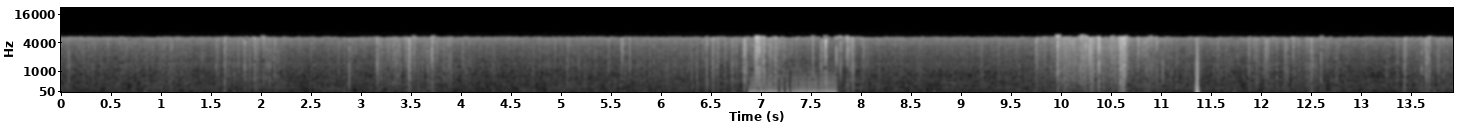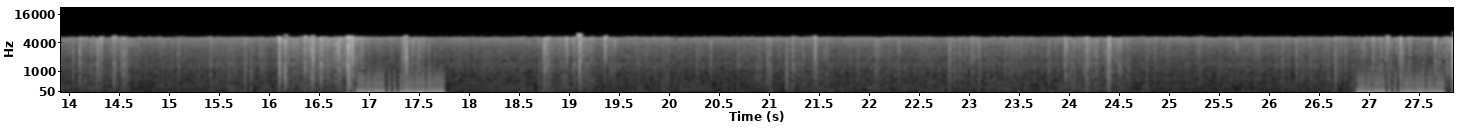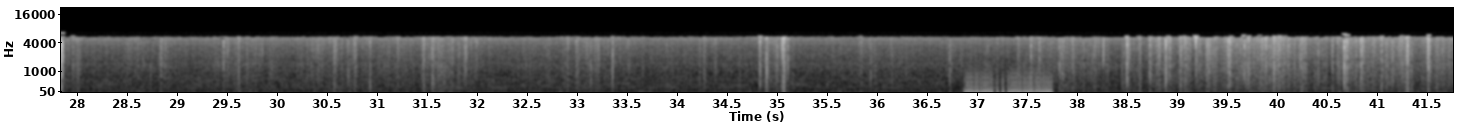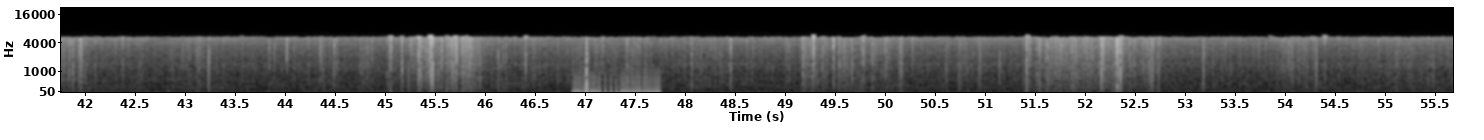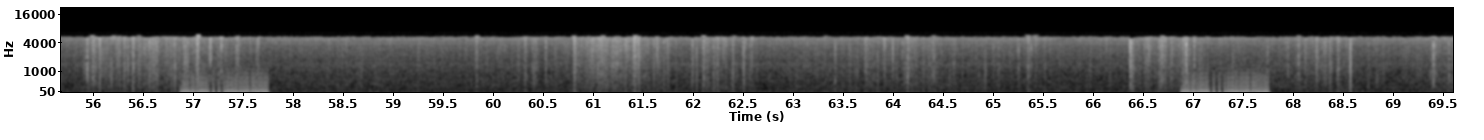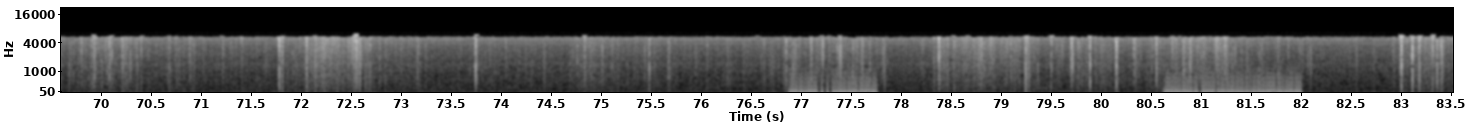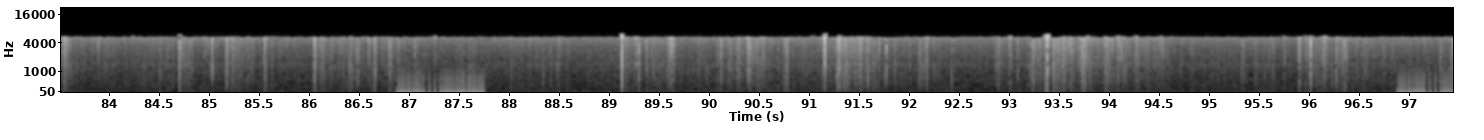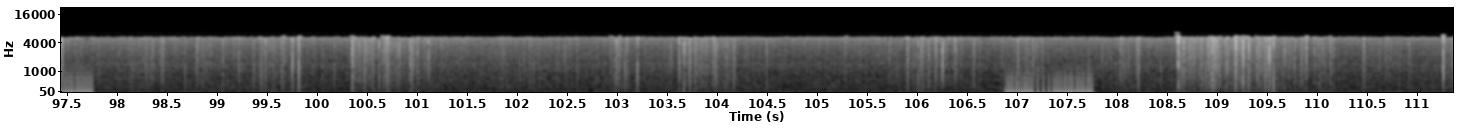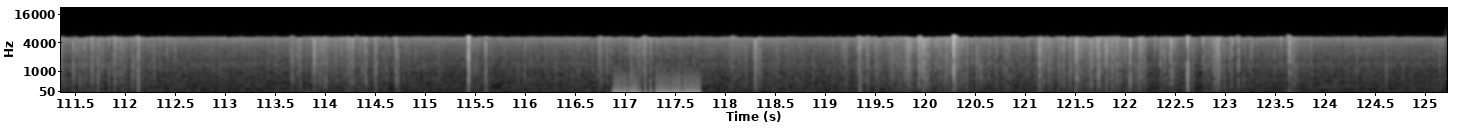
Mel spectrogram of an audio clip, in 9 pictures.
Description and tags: Static from lightning 126.0kHz
Recorded from 126.0KHZ. Shortwave can also have sounds from lightning just like regular AM radio during a thunderstorm. On this particular frequency, it was a little quiet, but you could hear the static from the lightning and some other transmission that was faint. Whatever it is on the Frequency, it's always quiet like that, which could be really good for recording things like tracking lightning strikes. recorded from the webSDR from Twente The Netherlands
silence, shortwave-radio, WebSDR, noise, quiet, static, Lightning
